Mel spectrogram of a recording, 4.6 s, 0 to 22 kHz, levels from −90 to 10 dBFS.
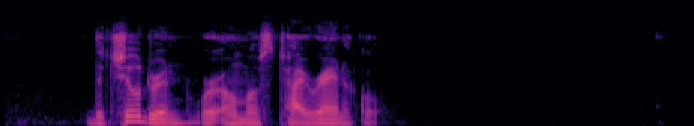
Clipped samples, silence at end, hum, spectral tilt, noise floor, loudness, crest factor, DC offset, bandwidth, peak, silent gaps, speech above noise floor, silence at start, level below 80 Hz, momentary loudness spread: under 0.1%; 2.15 s; none; -3.5 dB/octave; -88 dBFS; -35 LUFS; 22 dB; under 0.1%; 12 kHz; -16 dBFS; none; 53 dB; 0.6 s; -72 dBFS; 13 LU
